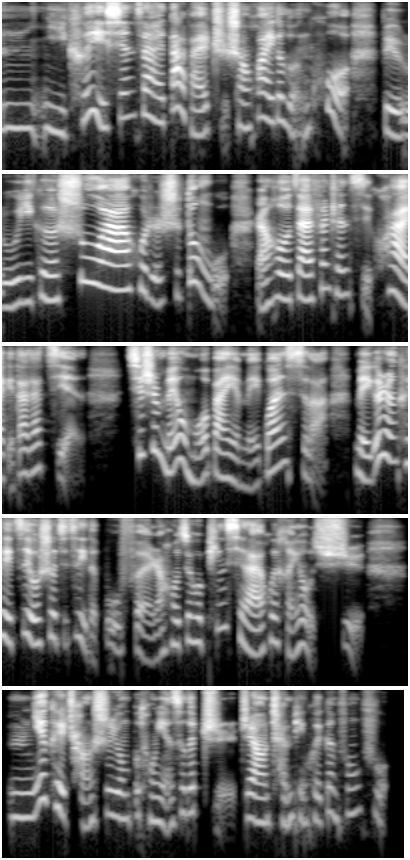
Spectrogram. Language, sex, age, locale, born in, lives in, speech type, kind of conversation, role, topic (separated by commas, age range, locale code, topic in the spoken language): Chinese, female, 20-24, zh-CN, China, United States, read, expert-assistant, expert, 想更好地体验和学习中国的民间艺术，比如剪纸或者糖画，有哪些简单又有趣的方法可以试试？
